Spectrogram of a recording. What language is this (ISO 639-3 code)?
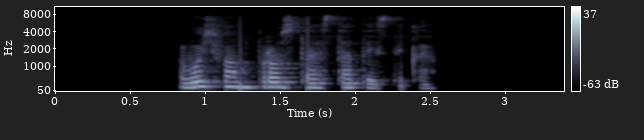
bel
